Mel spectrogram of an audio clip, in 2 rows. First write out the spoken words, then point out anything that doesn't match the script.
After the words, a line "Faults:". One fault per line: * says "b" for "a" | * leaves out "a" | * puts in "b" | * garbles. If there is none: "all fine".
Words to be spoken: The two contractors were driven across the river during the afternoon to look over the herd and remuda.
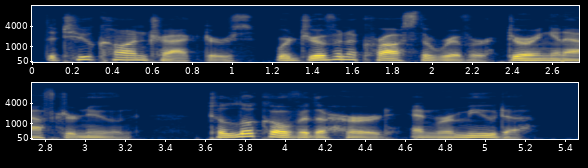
The two contractors were driven across the river during an afternoon to look over the herd and remuda.
Faults:
* says "an" for "the"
